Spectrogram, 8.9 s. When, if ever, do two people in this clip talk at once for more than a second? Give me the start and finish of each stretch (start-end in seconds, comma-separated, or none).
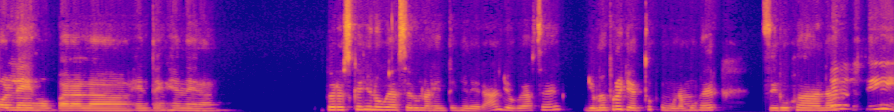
none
